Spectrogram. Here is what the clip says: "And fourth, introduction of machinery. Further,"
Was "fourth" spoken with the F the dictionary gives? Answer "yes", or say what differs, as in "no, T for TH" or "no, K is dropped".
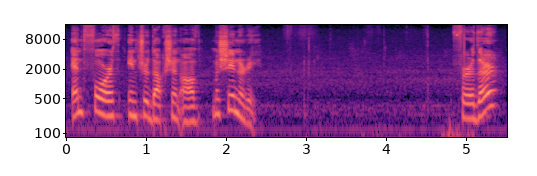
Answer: yes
